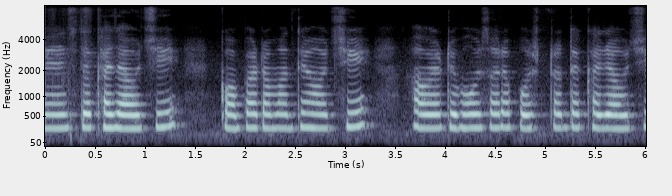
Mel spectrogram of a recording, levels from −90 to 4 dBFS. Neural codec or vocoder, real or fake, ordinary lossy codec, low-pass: none; real; none; none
